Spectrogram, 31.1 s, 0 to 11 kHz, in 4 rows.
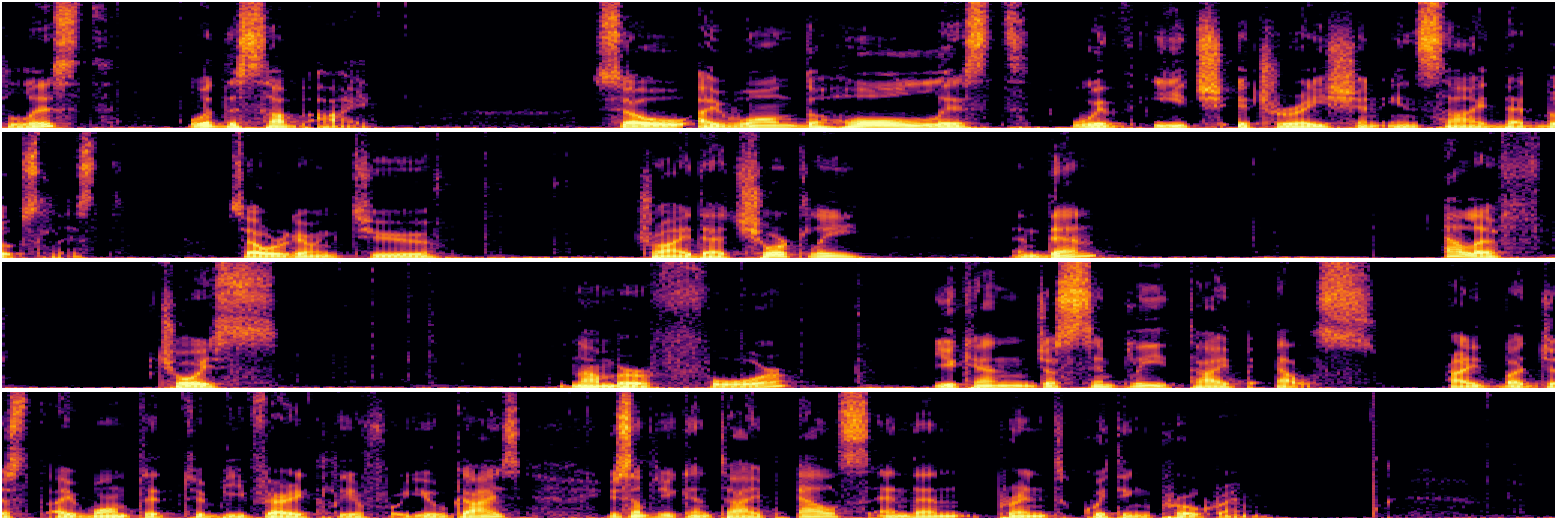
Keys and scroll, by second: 1.2 ctrl+s, 1.5 Escape, 1.8 Right, 15.3 space, 17.4 space, 18.3 space, 26.0 Escape.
